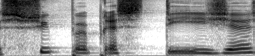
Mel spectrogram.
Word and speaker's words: Super Prestige: In Gieten wordt er nog gereden voor de Super Prestige, zeg ik dat goed? Ja.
